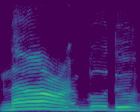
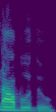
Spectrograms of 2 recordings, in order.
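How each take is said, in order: First: The middle has a throat-pressed sound. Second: The middle is plain, without throat pressing. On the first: The speaker calls it right. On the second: The speaker calls it wrong.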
